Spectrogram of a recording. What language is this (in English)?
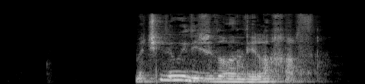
Kabyle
